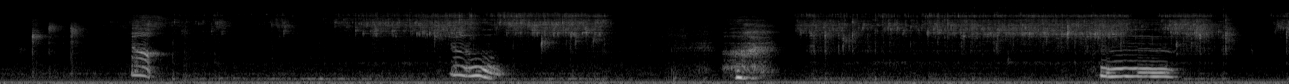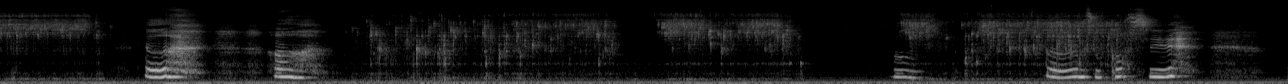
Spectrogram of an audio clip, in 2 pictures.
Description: おしっこ 室内 洗面器 バイノーラル; おしっこのみと編集版

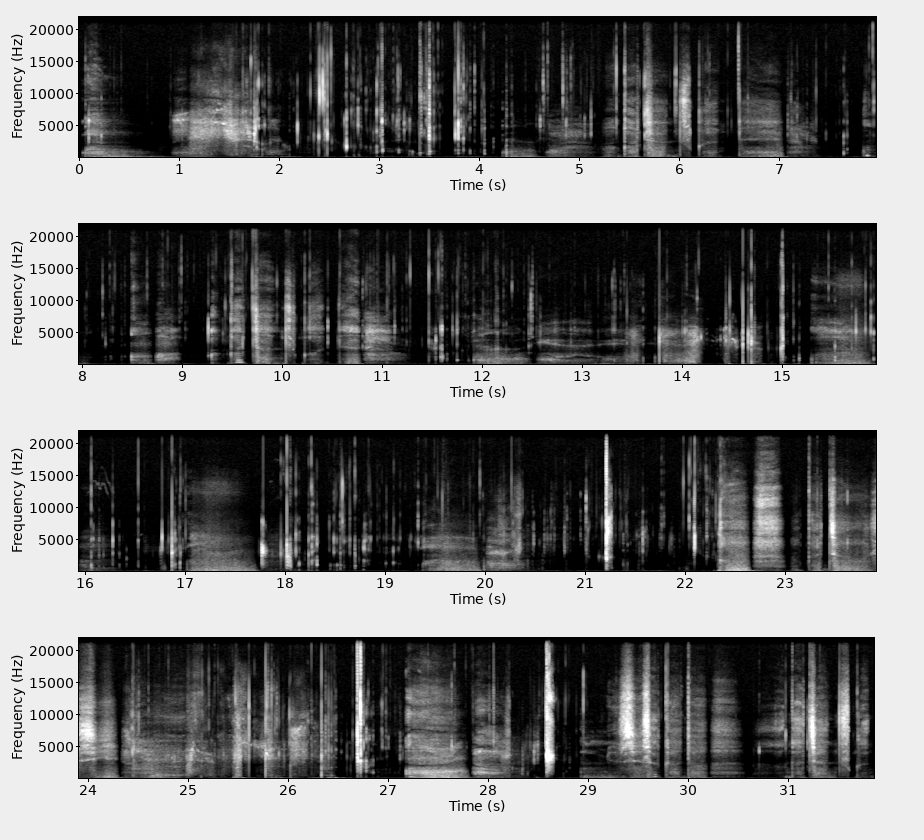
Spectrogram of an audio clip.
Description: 耳舐め喘ぎ; 赤ちゃん作ろ♪; 静華

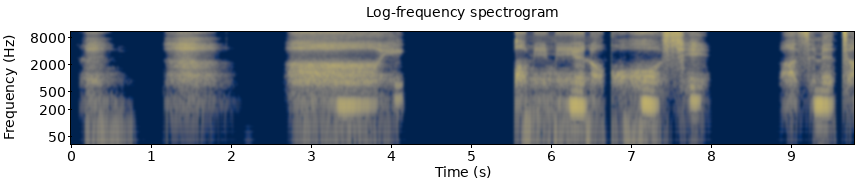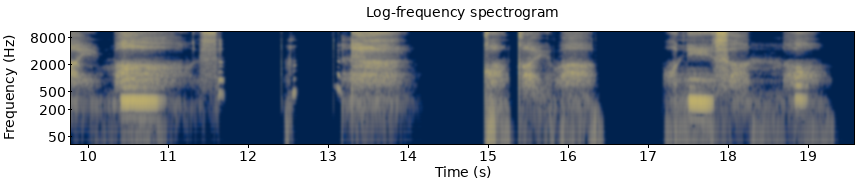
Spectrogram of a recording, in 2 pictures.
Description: お耳ふーふー（右耳）

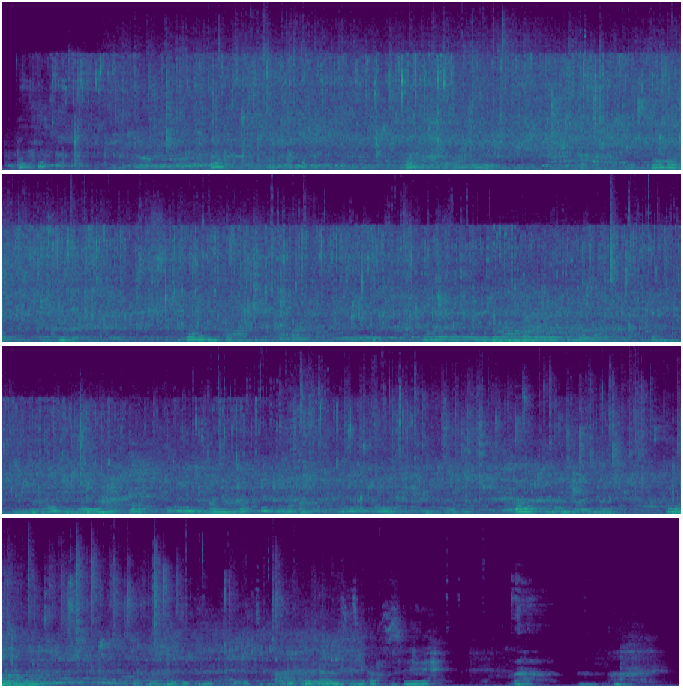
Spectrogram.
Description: お風呂場 同時 音声分割

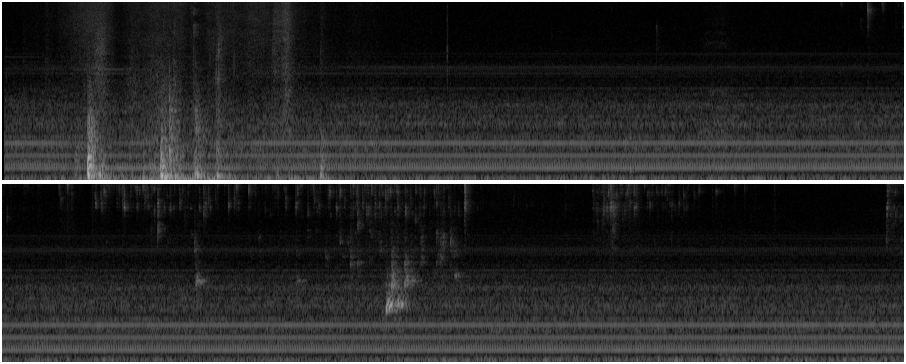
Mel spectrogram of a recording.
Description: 脱ぐ、座る、おしっこ、しょろしょろ音

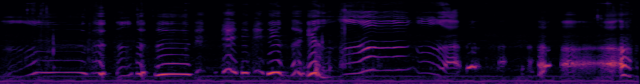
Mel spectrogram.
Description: バイブ放置; イクたびにわけて

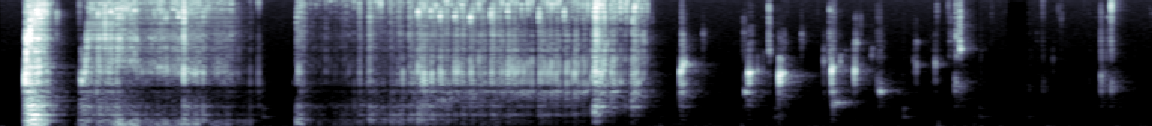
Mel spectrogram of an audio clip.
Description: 下痢からなんべんになりかけ ： ぶっぶりゅりゅりゅりゅりゅりゅ ぶすうーぅぅぅ ぴぱ ももも （ぽちゃ ちゃ）

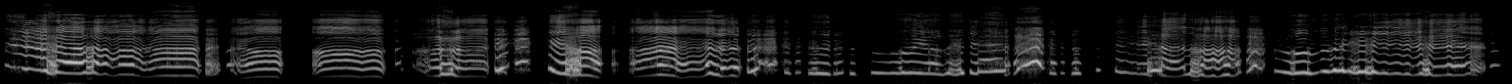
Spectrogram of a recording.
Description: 情けない声

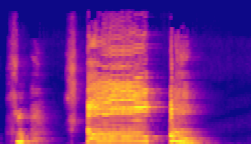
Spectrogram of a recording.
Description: シコシコ音声, ASMR; 逆時間停止されて

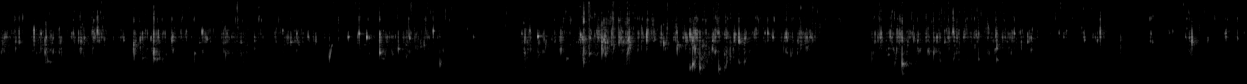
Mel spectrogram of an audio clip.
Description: くちゅ, 水音効果音

